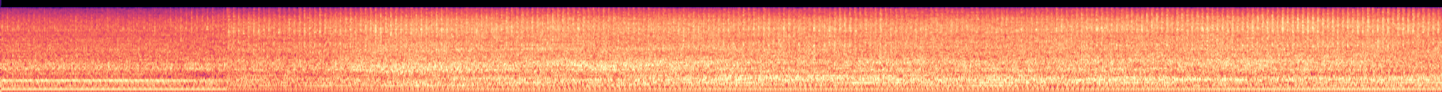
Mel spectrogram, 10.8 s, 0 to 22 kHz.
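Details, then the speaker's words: Toro Recycler Personal Pace push mower bogging while cutting, governed speed found at 2600 rpm, raised toward about 3200–3300 rpm by bending governor tab: engine jumps to higher steady speed, no hunting; normal governed running after fix. "i believe that the customer's problem about it uh bogging down it was the fact that it was only running at 2600 rpm and i think this one's going to be good to go"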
